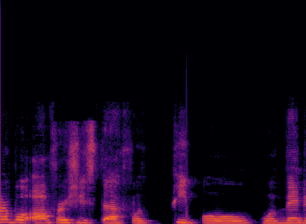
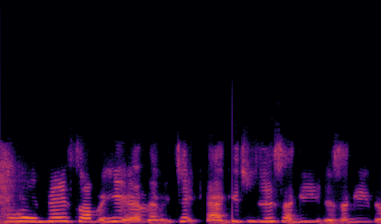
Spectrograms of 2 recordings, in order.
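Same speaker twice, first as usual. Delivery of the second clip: put-on high, pushy, insistent hawker yelling; 8 semitones higher than usual. Retelling how locals call out to cruise visitors: imitating locals yelling. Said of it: "the locals yelling at you, like".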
